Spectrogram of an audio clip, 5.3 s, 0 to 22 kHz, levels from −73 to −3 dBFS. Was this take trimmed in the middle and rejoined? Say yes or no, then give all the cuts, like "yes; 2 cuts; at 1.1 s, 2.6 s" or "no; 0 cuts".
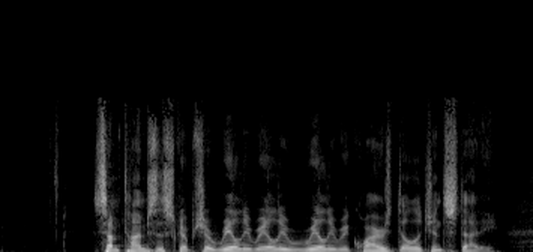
no; 0 cuts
